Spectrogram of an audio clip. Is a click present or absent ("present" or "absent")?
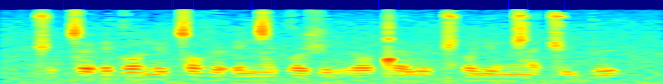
present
